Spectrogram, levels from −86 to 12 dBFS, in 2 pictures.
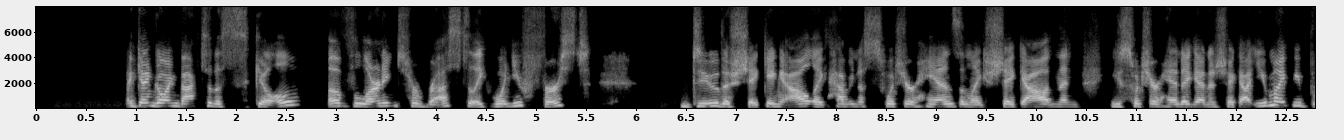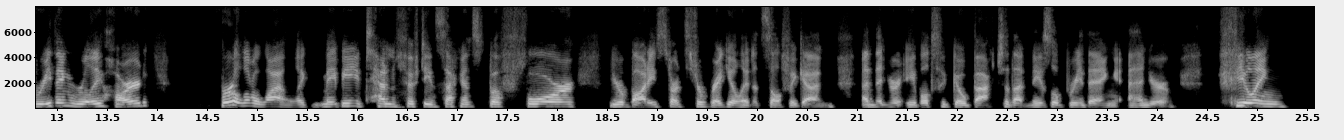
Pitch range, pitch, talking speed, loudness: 165-215 Hz, 180 Hz, 175 wpm, -18 LUFS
